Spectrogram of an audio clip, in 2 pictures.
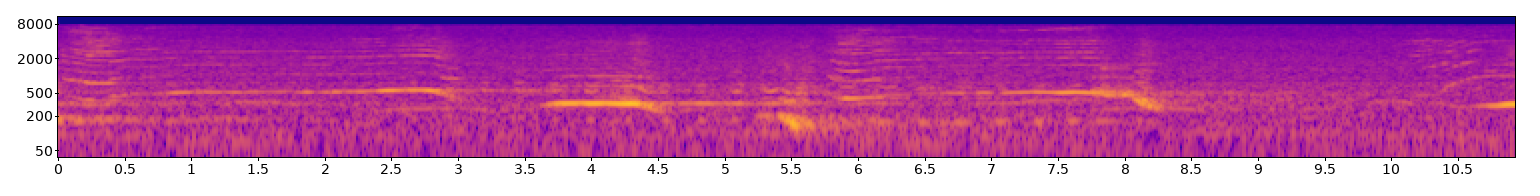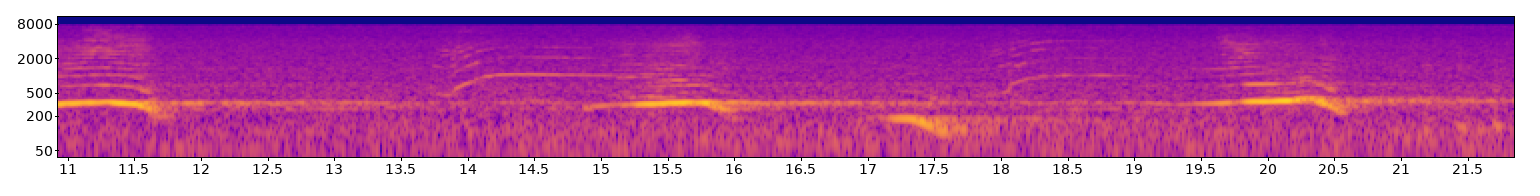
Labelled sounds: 0.0	1.3	humpback whale, 0.80 to 7.2 kHz
2.2	4.3	humpback whale, 0.96 to 5.2 kHz
5.8	6.7	humpback whale, 0.80 to 6.6 kHz
7.1	8.8	humpback whale, 1.5 to 6.9 kHz
10.1	11.6	humpback whale, 0.80 to 6.4 kHz
14.0	15.8	humpback whale, 0.80 to 3.6 kHz
18.0	18.6	humpback whale, 0.80 to 4.2 kHz
19.5	20.4	humpback whale, 0.80 to 4.0 kHz

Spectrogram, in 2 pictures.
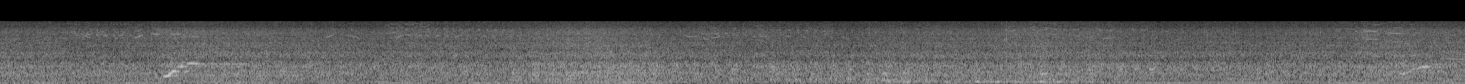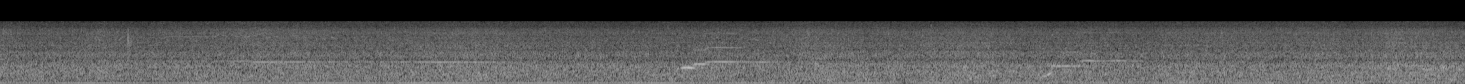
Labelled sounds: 1.8	2.1	humpback whale, 0.88 to 1.1 kHz
14.4	14.7	humpback whale, 1.2 to 1.3 kHz
16.3	16.8	Pacific white-sided dolphin, 3.5 to 3.8 kHz
17.2	17.5	humpback whale, 1.0 to 1.1 kHz
21.6	22.1	humpback whale, 0.91 to 2.2 kHz
25.4	25.9	humpback whale, 1.1 to 1.2 kHz

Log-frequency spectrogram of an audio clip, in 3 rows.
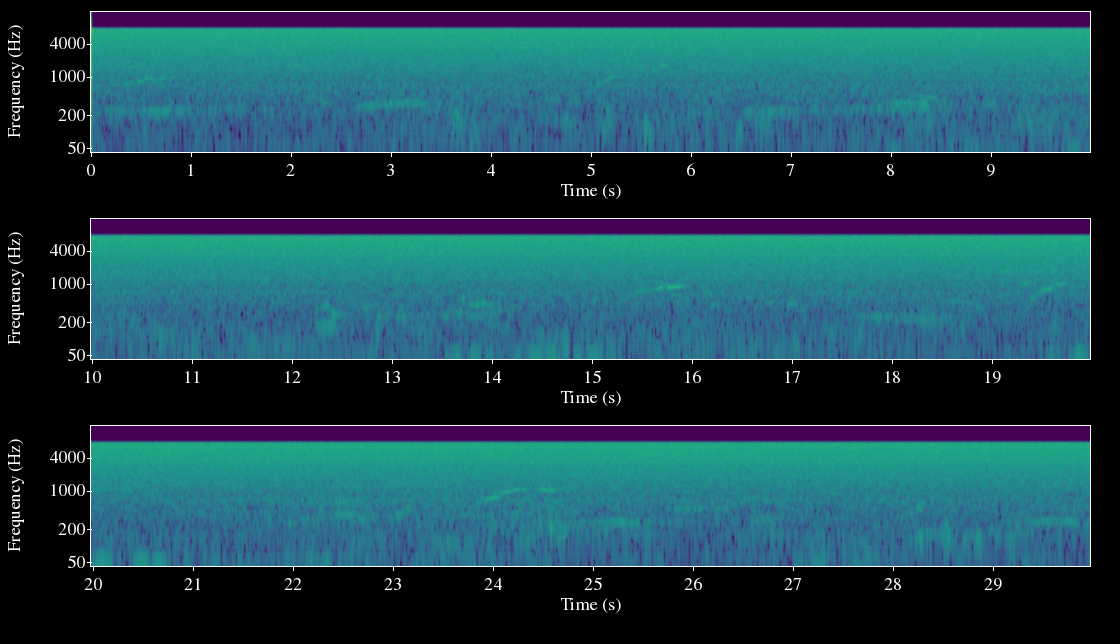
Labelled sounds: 0.5	0.8	humpback whale, 0.80 to 1.0 kHz
5.0	5.4	humpback whale, 0.80 to 1.2 kHz
15.5	16.0	humpback whale, 0.80 to 1.1 kHz
19.5	19.8	humpback whale, 0.80 to 1.1 kHz
24.0	24.4	humpback whale, 0.80 to 1.2 kHz

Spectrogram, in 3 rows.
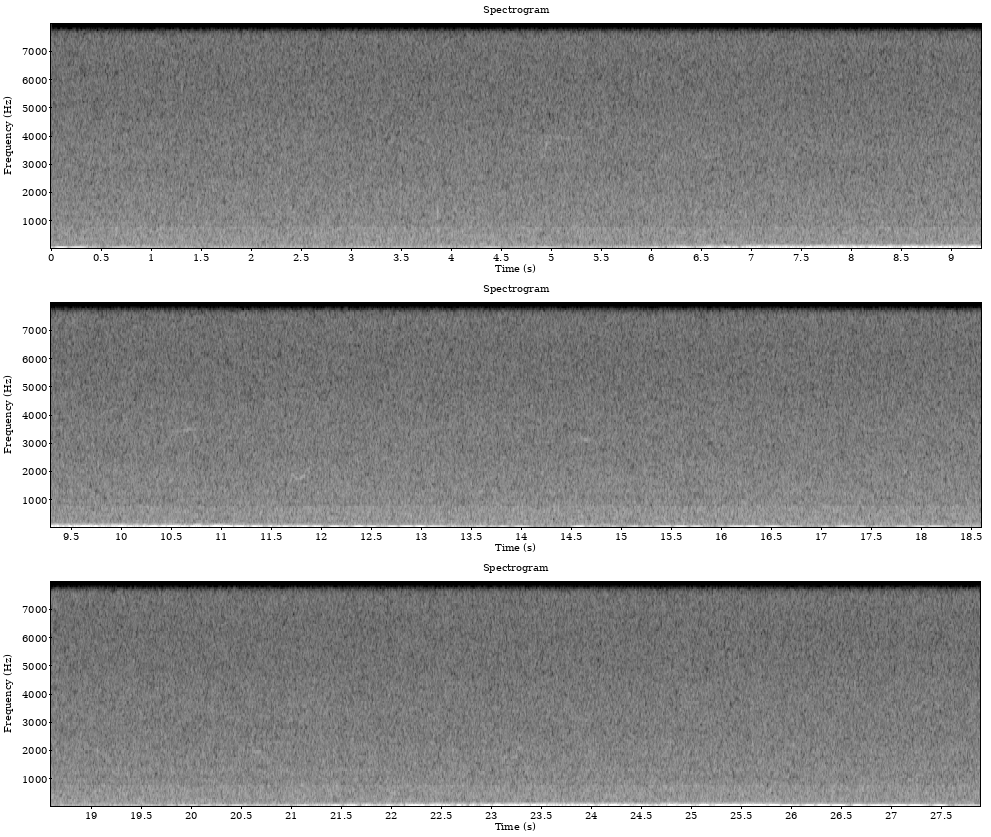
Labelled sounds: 10.5	10.8	killer whale, offshore, 3.4 to 3.6 kHz

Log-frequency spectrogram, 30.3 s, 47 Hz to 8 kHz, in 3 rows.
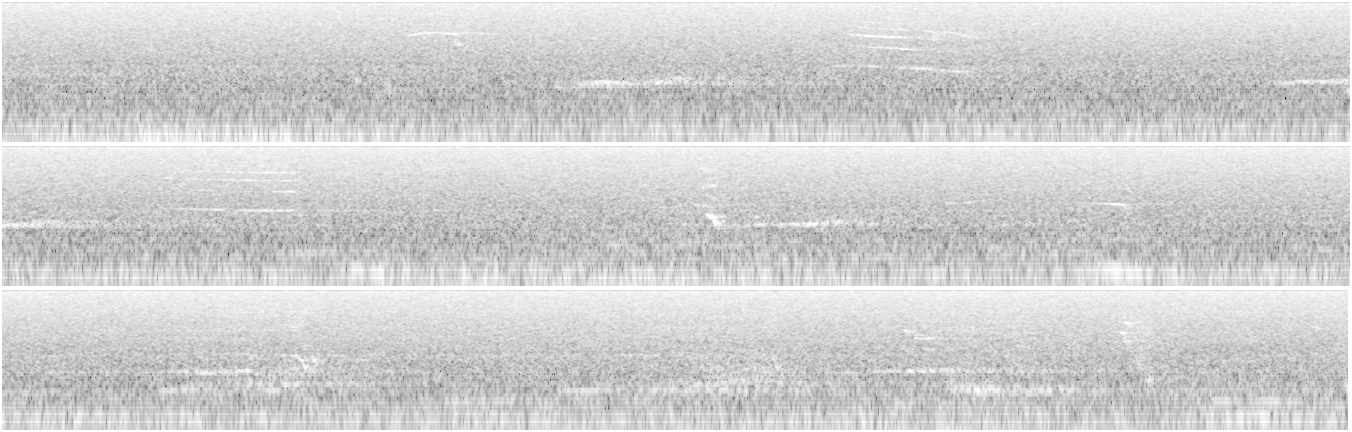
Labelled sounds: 3.0	3.5	humpback whale, 2.3 to 2.6 kHz
6.3	7.2	humpback whale, 1.3 to 3.0 kHz
11.4	12.3	humpback whale, 0.80 to 3.1 kHz
18.3	18.6	humpback whale, 0.80 to 0.99 kHz

